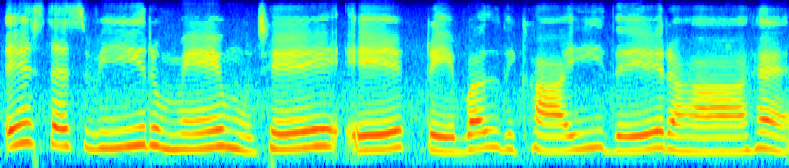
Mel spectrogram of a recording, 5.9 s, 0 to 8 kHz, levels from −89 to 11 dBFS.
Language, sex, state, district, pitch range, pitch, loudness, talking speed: Hindi, female, Madhya Pradesh, Katni, 225-265 Hz, 245 Hz, -14 LUFS, 100 wpm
